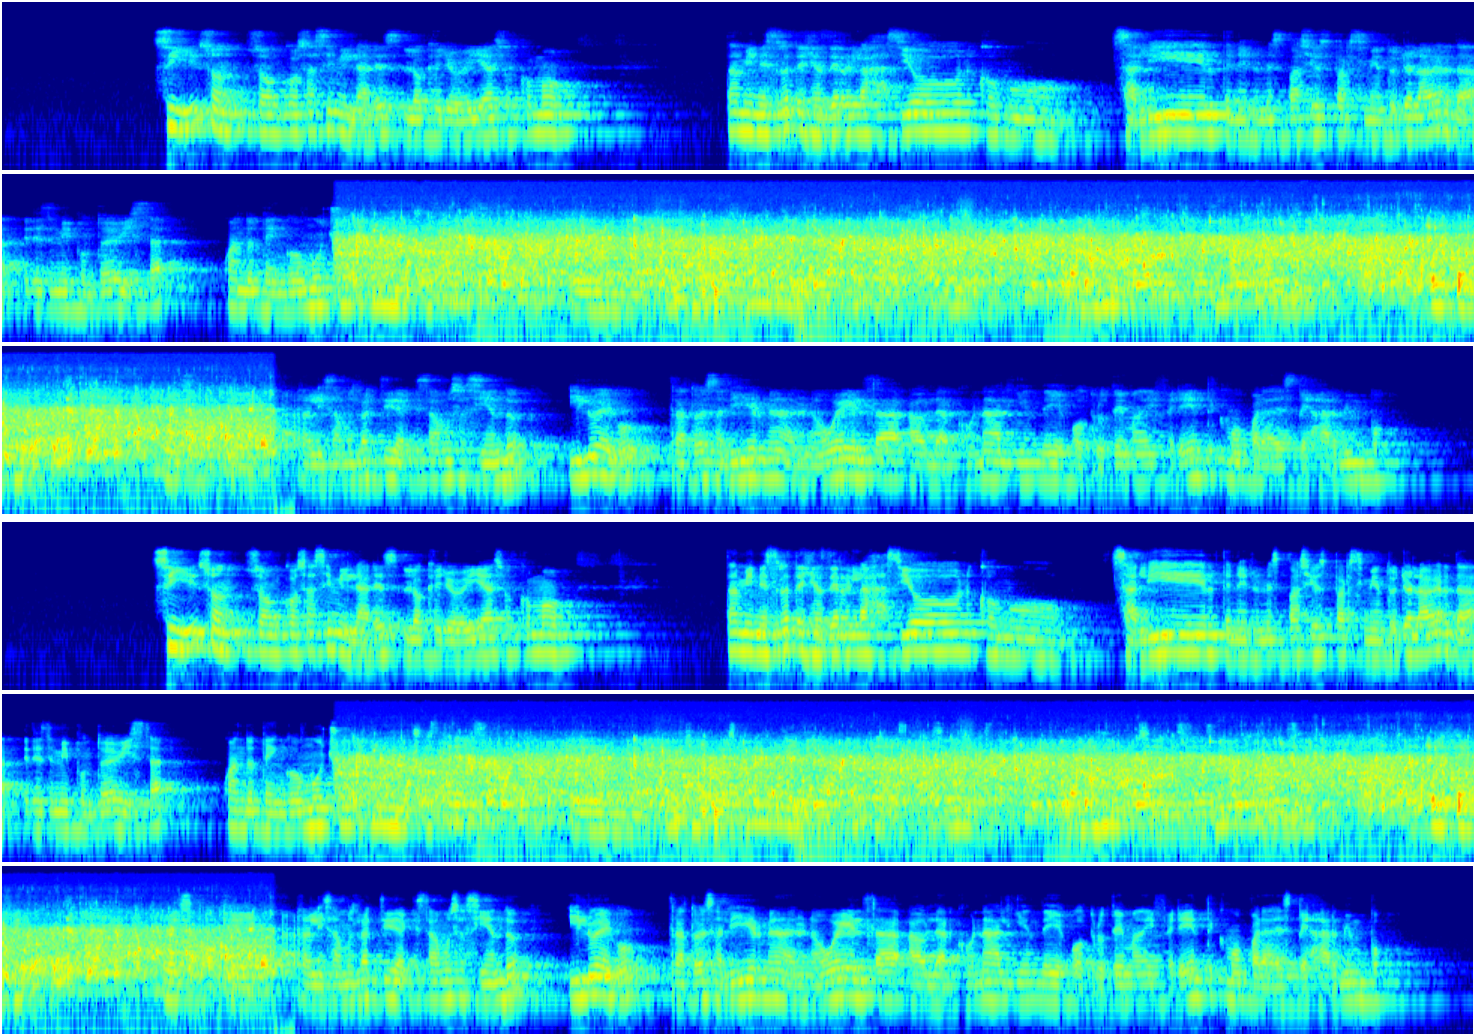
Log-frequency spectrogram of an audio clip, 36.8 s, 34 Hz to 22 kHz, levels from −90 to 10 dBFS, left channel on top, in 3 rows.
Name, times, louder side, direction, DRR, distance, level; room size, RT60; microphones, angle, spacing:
voice 1, 1.3-4.7 6.0-8.9 9.2-13.6 14.1-16.3 17.0-20.7 21.0-23.2 24.0-24.7 25.8-28.9 29.2-29.8 30.1-36.0, right 2 dB, 50° right, 7 dB, 1.6 m, -34 dB
sound 1, 15.0-26.8, left 2 dB, 10° left, 0.5 m, -23 dB
19.5 x 8.6 x 7.3 m, 1.2 s
head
